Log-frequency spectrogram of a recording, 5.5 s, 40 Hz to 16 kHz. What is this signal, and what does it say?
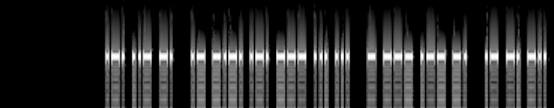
Morse code, heard as a keyed tone, about 46 wpm, 700 Hz. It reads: RUN ACROSS TOWN AND
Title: Sentences from Top 1000 Words - Review Part 5 - 45wpm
